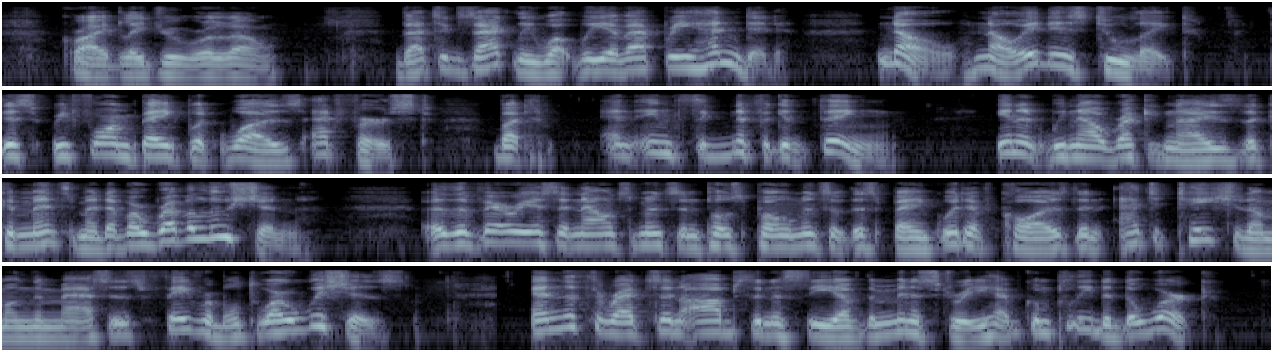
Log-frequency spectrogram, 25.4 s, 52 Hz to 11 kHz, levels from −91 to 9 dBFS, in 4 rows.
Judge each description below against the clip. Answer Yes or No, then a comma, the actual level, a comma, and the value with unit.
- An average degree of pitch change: No, wide, 5.9 semitones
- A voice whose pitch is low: No, medium, 160 Hz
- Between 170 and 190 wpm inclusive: No, average, 155 wpm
